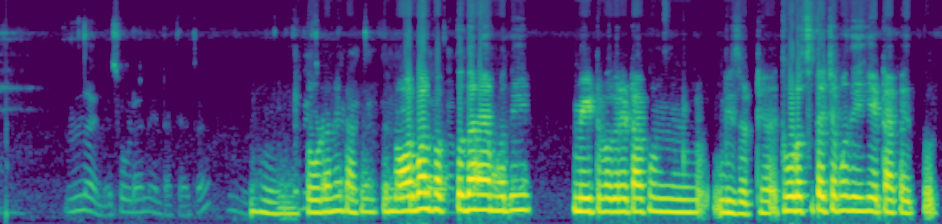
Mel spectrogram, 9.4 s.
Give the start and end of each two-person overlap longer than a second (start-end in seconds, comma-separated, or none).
2.8-5.2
